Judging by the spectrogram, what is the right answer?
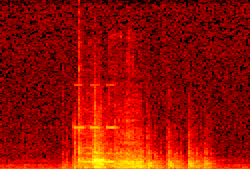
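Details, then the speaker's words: Brother embroidery machine on power-up with thread cutter previously stuck extended: brief one-second whirr and soft mechanical clicks as it runs its startup cycle, retracting the cutter; startup sequence normal. "okay so that just retracted as it went through its startup cycle"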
